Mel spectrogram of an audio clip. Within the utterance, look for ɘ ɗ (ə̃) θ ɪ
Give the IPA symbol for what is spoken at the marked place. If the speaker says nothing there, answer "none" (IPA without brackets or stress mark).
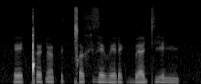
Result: ə̃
